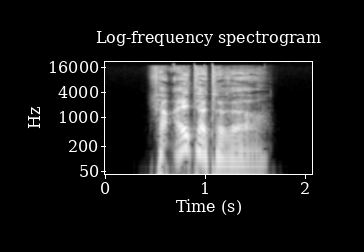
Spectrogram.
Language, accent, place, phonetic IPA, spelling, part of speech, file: German, Germany, Berlin, [fɛɐ̯ˈʔaɪ̯tɐtəʁɐ], vereiterterer, adjective, De-vereiterterer.ogg
- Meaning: inflection of vereitert: 1. strong/mixed nominative masculine singular comparative degree 2. strong genitive/dative feminine singular comparative degree 3. strong genitive plural comparative degree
